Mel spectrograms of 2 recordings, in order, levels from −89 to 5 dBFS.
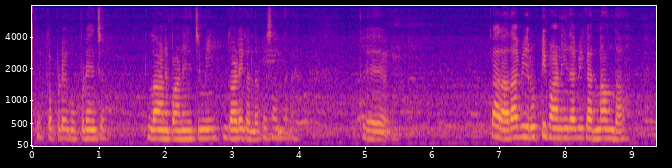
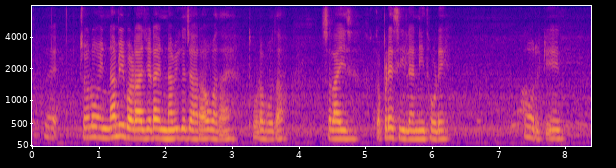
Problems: none marked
